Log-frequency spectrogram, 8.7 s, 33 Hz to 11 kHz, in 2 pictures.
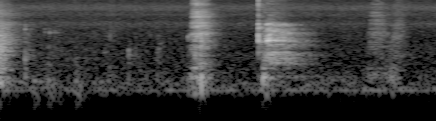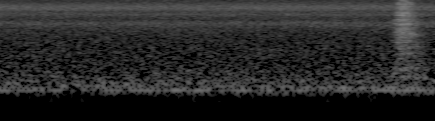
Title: Tickly Nose, Loud Sneeze 1 (M)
